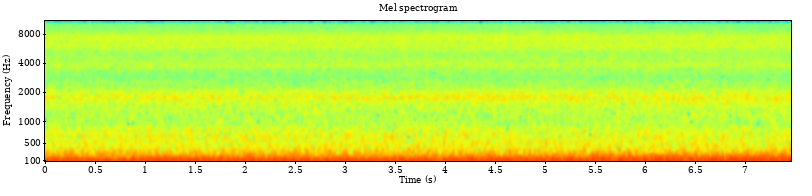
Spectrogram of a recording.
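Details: 1979 Chevrolet Corvette C3 V8 cold start at its newly set cold fast idle speed, now correct; owner notes it sounds a little different from last time despite little adjustment. Steady low rumble easing slightly near the end, smooth and even; healthy.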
